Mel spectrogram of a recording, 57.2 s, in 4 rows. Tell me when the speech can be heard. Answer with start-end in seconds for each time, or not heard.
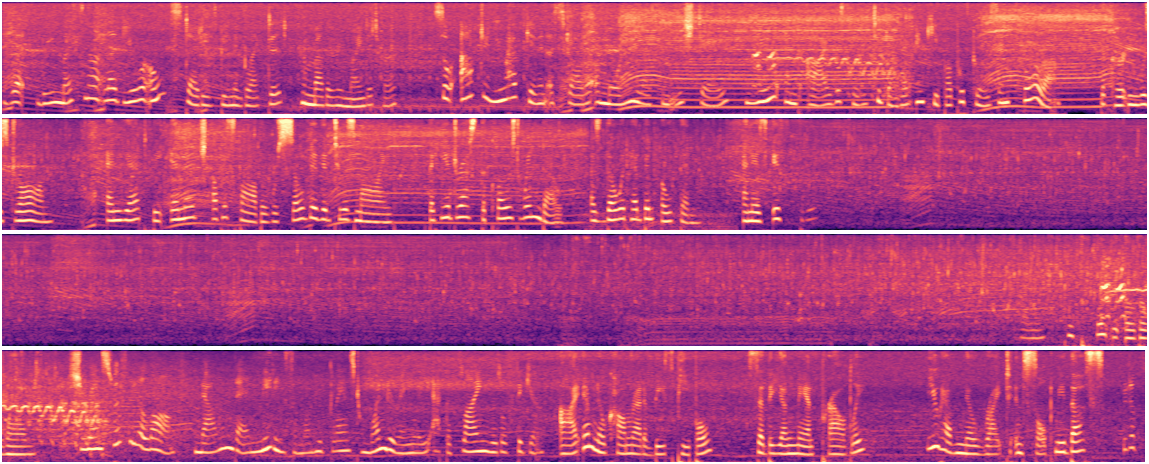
0.0-24.5, 41.4-57.1.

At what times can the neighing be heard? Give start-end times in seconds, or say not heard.
9.3-11.4, 42.4-44.4.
